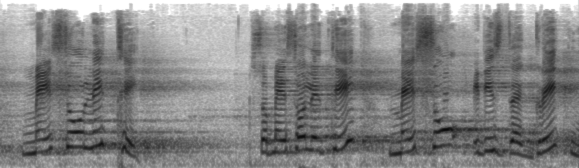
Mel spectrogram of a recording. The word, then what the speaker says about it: Mesolithic: So it's just how to pronounce this? Paleolithic. Okay. And next spelling is there here. M-E-S-O-L-I-T-H-I-C. Mesolithic. So Mesolithic, Meso it is the Greek word.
